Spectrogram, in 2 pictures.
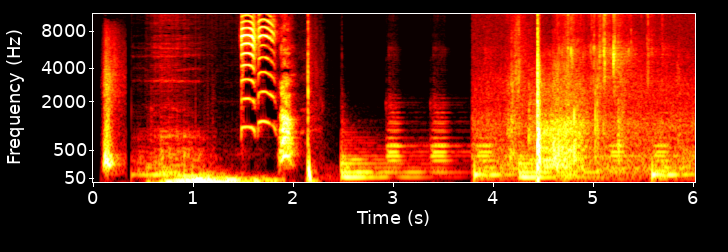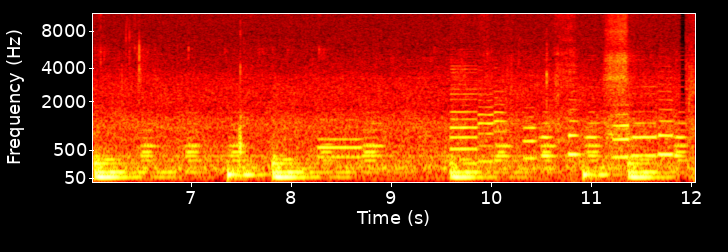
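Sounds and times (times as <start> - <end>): high-pitched squeaks: 1.5 - 2.0.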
